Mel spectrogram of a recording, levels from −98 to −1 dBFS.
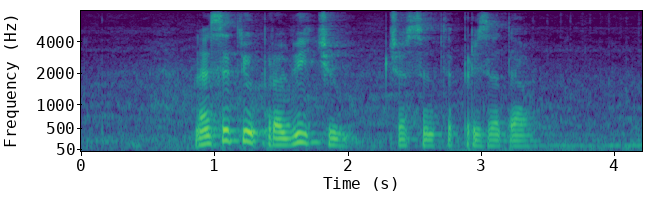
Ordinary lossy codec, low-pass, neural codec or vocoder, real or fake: none; none; codec, 16 kHz, 8 kbps, FreqCodec, larger model; fake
